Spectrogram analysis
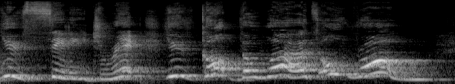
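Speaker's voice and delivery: slow, loud scolding yell; mocking yell. A narrator's reading. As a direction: yell at him for getting it wrong. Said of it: "the others yelled".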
